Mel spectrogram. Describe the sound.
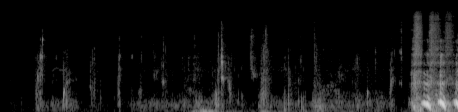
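Double Bubble bubble gum being chewed close to a microphone gives faint, sparse wet clicks and smacks, ending in a louder burst of mouth noise.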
